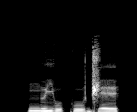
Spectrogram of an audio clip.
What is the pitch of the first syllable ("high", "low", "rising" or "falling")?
high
